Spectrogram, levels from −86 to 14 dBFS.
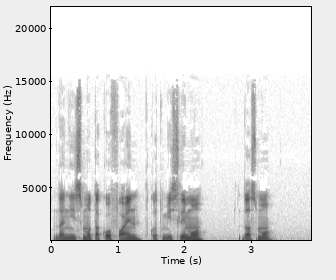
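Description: No technical faults can be heard.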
